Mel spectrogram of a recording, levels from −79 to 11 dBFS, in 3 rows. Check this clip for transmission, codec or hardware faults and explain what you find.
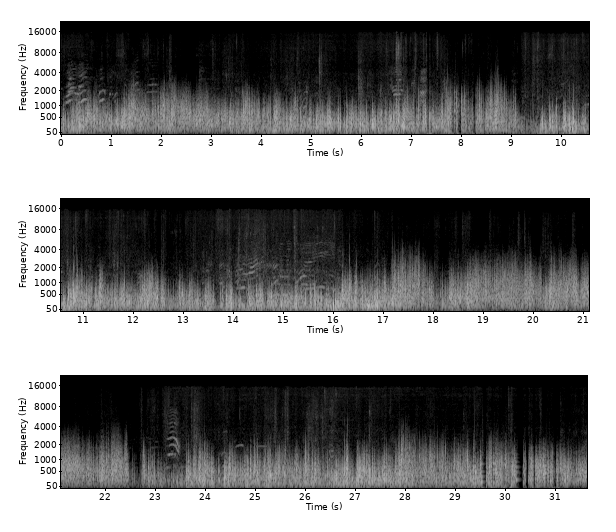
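Packet loss is present, both as isolated concealed drops and as sustained repeated loss.

Short concealed packet loss, 7.31 to 7.37 s and 7.37 to 7.44 s: two back-to-back brief smears where about 40 ms each went missing and the decoder extended the preceding sound to cover the hole.

Repeated packet loss (robotic sound), 7.82 to 8.30 s and 29.38 to 31.11 s: choppy sound with pieces missing as gap after gap is patched. There are five gaps in the first stretch and thirteen in the second, the longest about 0.12 s, so roughly a third of each stretch is synthetic fill.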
